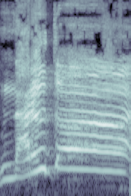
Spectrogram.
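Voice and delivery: shrill, loud, high-pitched, full-throated shout. Retelling a scene where Sasuke yells Naruto's name, yelling Naruto like Sasuke. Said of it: "Sasuke yells Naruto's name".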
